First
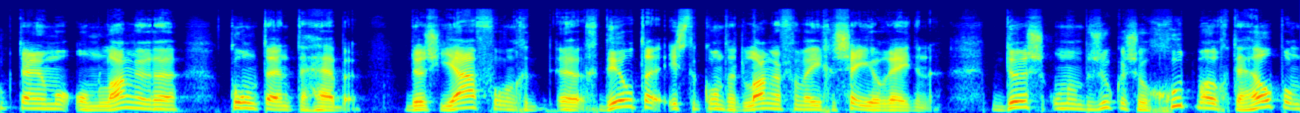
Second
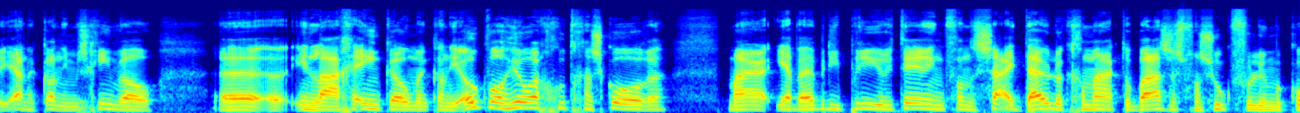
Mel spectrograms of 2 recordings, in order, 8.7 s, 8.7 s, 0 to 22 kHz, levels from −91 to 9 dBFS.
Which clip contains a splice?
first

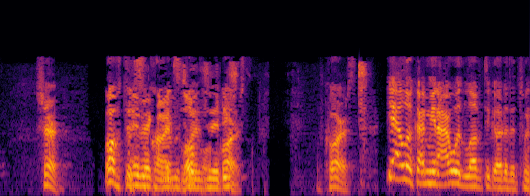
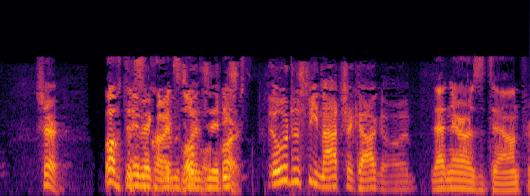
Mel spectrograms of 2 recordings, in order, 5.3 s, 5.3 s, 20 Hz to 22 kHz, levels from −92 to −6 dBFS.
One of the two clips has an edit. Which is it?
second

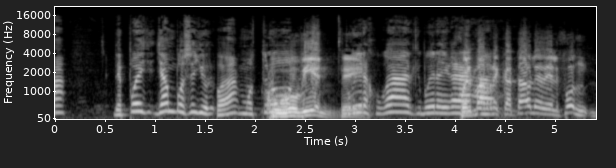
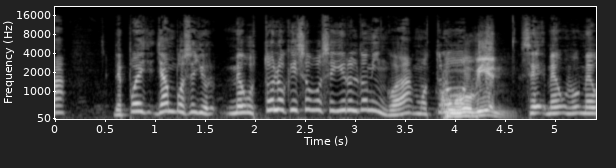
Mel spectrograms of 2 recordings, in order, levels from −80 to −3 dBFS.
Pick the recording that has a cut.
first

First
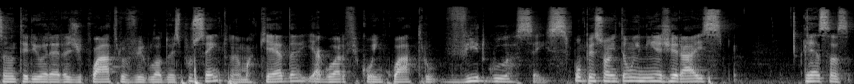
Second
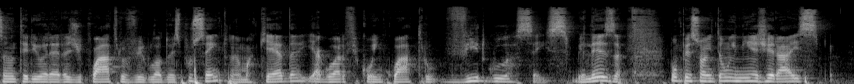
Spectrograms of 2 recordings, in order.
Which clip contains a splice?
first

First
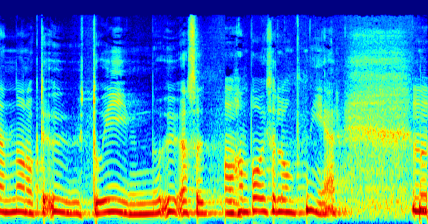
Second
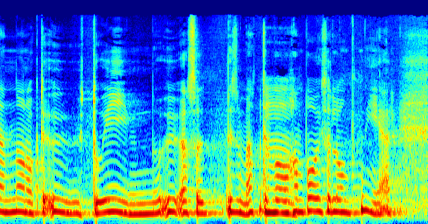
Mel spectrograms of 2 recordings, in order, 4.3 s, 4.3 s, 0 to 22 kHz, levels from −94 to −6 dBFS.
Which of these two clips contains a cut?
first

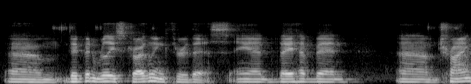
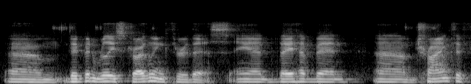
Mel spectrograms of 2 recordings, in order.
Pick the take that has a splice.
second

